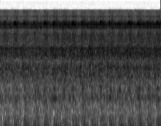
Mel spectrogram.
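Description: Yamaha Vega motorcycle engine running just after a kick start, a steady, fast rhythmic putter at close range, loud and continuous with no talk.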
